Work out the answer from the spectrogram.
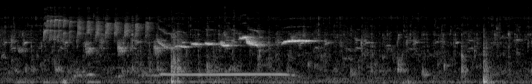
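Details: Young male white-rumped shama in an aviary gives one short warbled phrase of slurred whistles ending in a brighter flourish, with dripping water, clicks and a low steady tone in the background.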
